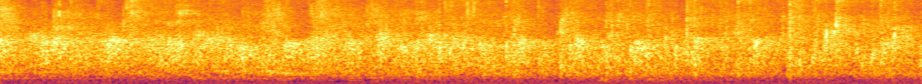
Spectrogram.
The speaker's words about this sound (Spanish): Muy bien, vamos a ponernos en pie un momento, tomamos aire, vamos a estirarnos, le damos un aplauso gigante a Dios, despertamos.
